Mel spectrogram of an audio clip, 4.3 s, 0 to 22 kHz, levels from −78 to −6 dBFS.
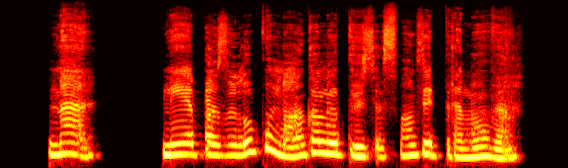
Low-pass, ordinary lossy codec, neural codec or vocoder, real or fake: none; none; codec, 44.1 kHz, 1.7 kbps, Pupu-Codec; fake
